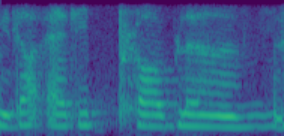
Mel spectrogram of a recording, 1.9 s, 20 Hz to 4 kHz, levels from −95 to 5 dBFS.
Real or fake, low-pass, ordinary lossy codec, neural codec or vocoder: real; 3.6 kHz; none; none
